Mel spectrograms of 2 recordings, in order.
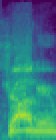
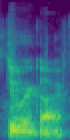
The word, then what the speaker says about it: Duergar: I pronounced them as Draugr, which caused everyone to attack them without remorse because Skyrim, but it's Duergar.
